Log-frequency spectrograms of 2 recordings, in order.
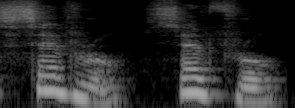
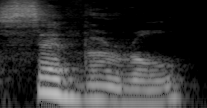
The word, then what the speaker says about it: several: Look at that word, several, not several, but several.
